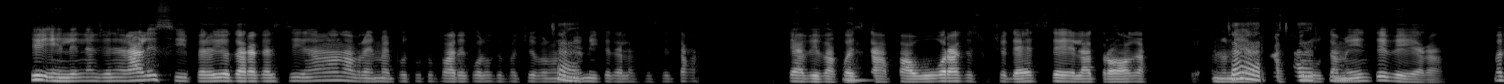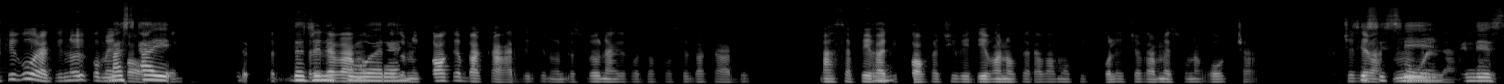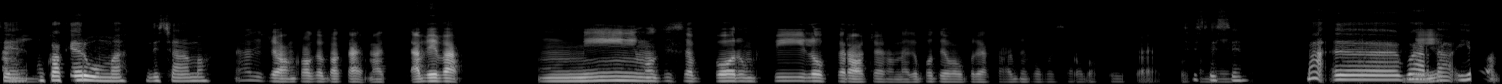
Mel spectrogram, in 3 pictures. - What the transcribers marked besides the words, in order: other background noise; "prendevamo" said as "prenevamo"
- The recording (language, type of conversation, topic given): Italian, unstructured, Pensi che sia giusto dire sempre la verità ai familiari?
